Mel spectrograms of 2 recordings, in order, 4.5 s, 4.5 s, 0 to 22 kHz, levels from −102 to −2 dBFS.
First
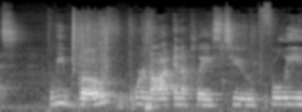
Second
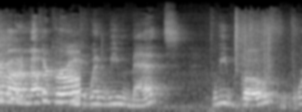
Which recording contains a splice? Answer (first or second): second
